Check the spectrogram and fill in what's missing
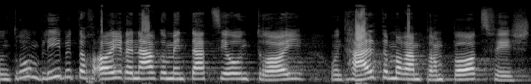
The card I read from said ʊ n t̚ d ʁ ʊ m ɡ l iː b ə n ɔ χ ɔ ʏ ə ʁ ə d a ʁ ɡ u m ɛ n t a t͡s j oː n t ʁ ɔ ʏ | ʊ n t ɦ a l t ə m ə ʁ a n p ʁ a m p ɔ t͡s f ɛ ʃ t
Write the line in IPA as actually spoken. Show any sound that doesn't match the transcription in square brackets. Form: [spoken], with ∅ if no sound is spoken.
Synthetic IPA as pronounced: ʊ n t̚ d ʁ ʊ m [b] l iː b ə [d] ɔ χ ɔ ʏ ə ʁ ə [n] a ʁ ɡ u m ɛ n t a t͡s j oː n t ʁ ɔ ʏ | ʊ n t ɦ a l t ə m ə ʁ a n p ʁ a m p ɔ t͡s f ɛ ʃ t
